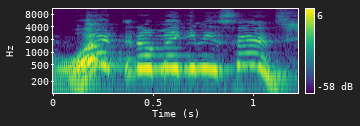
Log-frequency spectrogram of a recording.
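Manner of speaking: high-pitched, shocked disbelief. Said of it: "We were like".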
